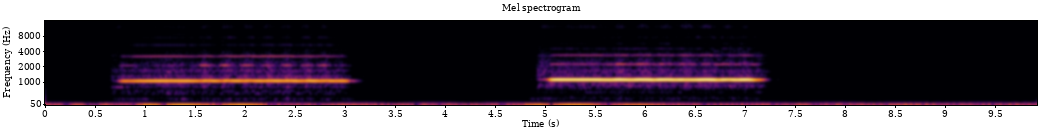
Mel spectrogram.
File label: Bass Flute C6 Db6; ff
